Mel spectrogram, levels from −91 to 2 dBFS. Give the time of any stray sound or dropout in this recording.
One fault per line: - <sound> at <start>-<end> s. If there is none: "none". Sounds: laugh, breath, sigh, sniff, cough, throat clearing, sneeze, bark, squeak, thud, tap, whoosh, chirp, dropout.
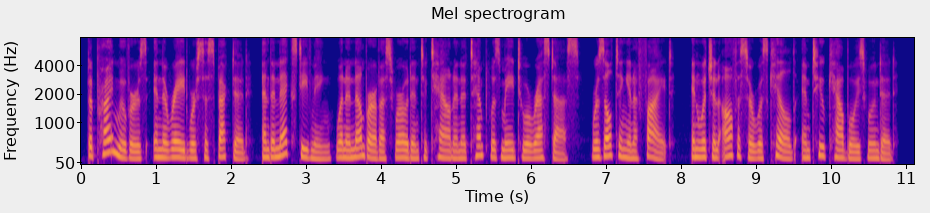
none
